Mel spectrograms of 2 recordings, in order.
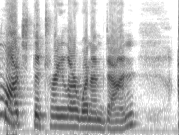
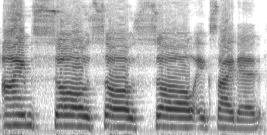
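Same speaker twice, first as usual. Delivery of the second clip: drawn-out excitement; 5 semitones lower, much slower than usual. Real, not acted.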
